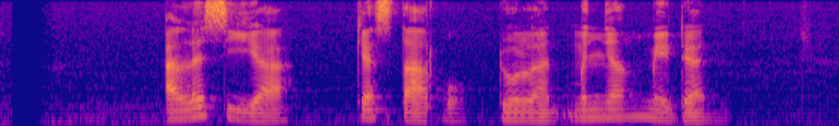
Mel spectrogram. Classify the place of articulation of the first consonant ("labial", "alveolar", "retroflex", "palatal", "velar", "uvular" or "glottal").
glottal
